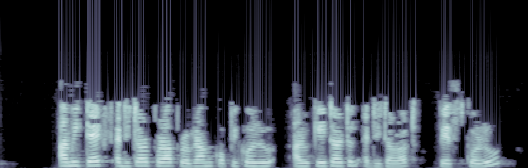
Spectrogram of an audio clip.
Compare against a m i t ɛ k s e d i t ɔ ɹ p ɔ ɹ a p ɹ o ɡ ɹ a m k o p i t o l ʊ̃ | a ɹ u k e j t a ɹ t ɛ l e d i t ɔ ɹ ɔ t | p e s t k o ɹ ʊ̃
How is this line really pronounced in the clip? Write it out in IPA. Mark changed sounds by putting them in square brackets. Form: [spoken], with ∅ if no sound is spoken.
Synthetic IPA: a m i t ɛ k s e d i t ɔ ɹ p ɔ ɹ a p ɹ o ɡ ɹ a m k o p i [k] o [ɹ] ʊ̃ | a ɹ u k e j t a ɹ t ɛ l e d i t ɔ ɹ ɔ t | p e s t k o ɹ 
